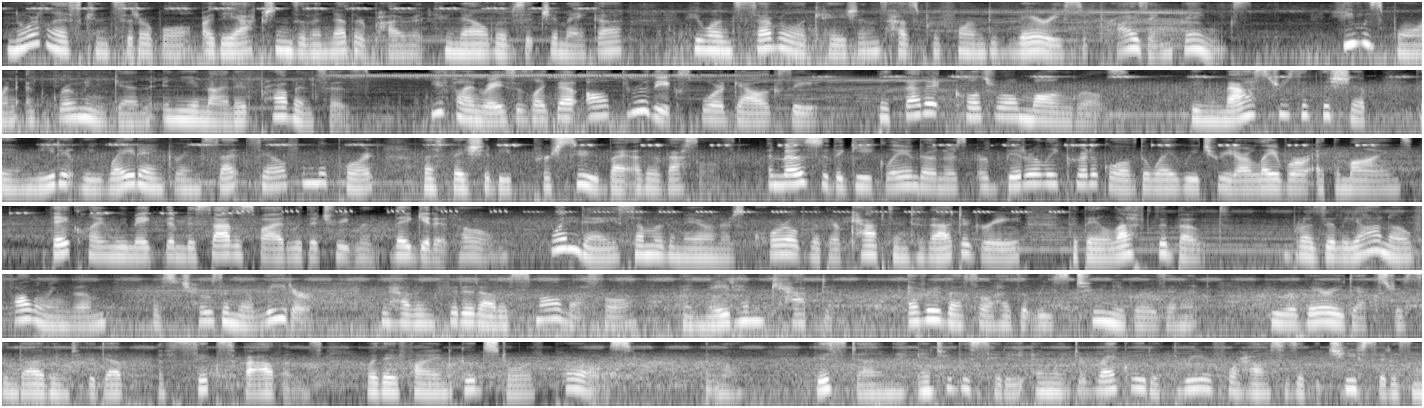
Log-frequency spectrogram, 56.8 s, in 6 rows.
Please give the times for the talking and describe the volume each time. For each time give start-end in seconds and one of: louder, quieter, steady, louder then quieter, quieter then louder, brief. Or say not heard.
0.0-56.7 steady.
